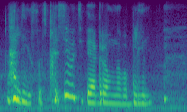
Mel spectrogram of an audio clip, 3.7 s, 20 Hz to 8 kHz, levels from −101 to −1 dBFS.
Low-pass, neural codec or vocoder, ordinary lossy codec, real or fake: 7.2 kHz; none; Opus, 32 kbps; real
